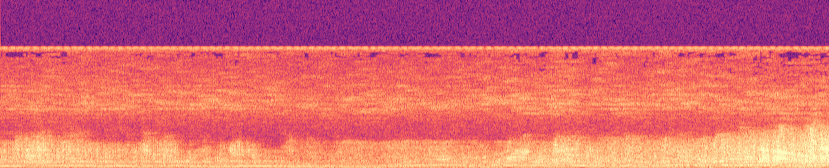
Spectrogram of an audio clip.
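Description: Touring race car engines running on the circuit, their notes holding and shifting as the cars go through a bend.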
